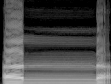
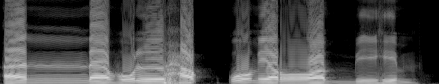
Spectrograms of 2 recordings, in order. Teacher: Dan gunnahkanlah atau dan bacalah mim yang bertasydid atau nun bertasydid dengan bacaan gunnah. Maka cara membacanya tahan dulu n-nya, anna, baru dilepas.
